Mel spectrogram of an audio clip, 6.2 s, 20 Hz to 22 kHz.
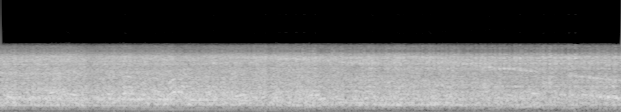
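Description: Electric-motor drive of a mechanical oscillator running: a 2 kW motor turning a double-row roller chain and a reduction gearbox, giving a steady mechanical clatter and whine. Near the end the whine starts to fall in pitch as the drive slows.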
